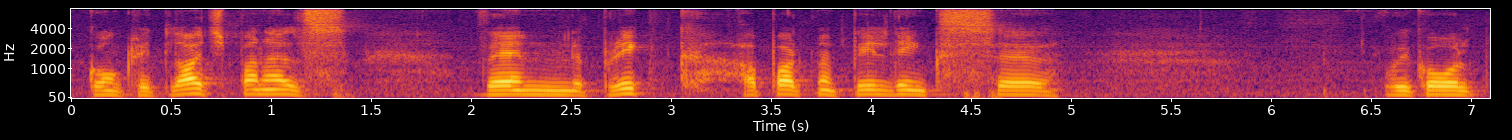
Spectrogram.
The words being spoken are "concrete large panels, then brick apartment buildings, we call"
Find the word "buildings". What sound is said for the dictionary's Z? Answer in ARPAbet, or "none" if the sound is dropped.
S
